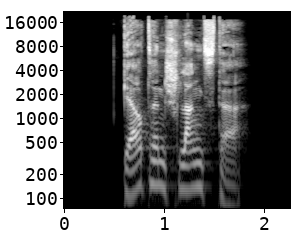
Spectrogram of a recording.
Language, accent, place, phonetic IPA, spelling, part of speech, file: German, Germany, Berlin, [ˈɡɛʁtn̩ˌʃlaŋkstɐ], gertenschlankster, adjective, De-gertenschlankster.ogg
- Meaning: inflection of gertenschlank: 1. strong/mixed nominative masculine singular superlative degree 2. strong genitive/dative feminine singular superlative degree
